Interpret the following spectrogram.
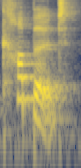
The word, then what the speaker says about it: cupboard: completely silent debt debt another word with a silent letter is cupboard cupboard you can see in the spelling of the word there is a p but we do not say cupboard that would be a very difficult word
